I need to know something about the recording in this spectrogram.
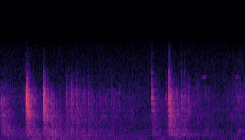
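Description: Sheet-metal gate being unlatched and pulled open, a few short sharp metallic clicks and clanks, over background music.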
